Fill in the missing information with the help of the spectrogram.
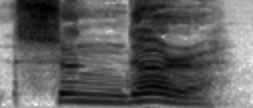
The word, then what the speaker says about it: Sundara: This S-U-N-D-A-R-A. And this name is S-U-N-D-A. In proper Sanskrit pronunciation, we'll find that R is clearly enunciated. Often in English, it's not. If we have it at the end of a name, or if we have the consonant R at the end of a word, it's often silent or almost silent, just like, for instance, Roger, the name Roger. So Sundar, we may say Sundar in English pronunciation, but that's a different name.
